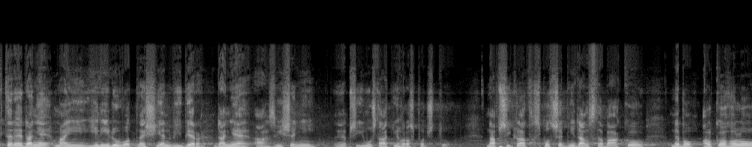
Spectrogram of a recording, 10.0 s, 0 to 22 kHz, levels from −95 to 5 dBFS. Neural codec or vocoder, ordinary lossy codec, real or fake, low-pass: none; Opus, 32 kbps; real; 14.4 kHz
